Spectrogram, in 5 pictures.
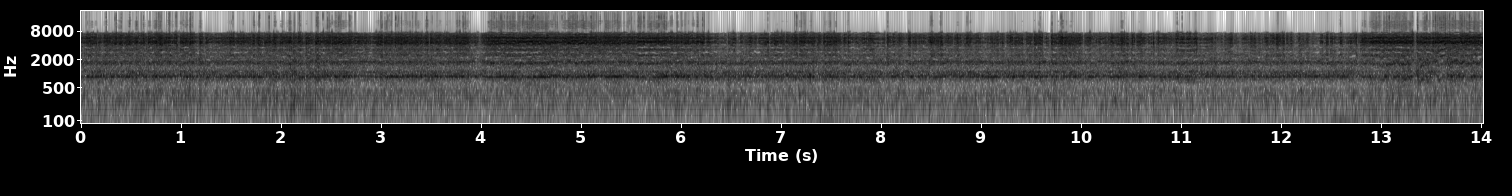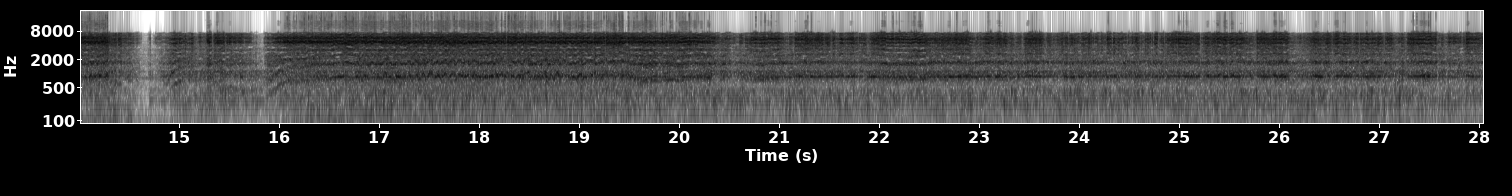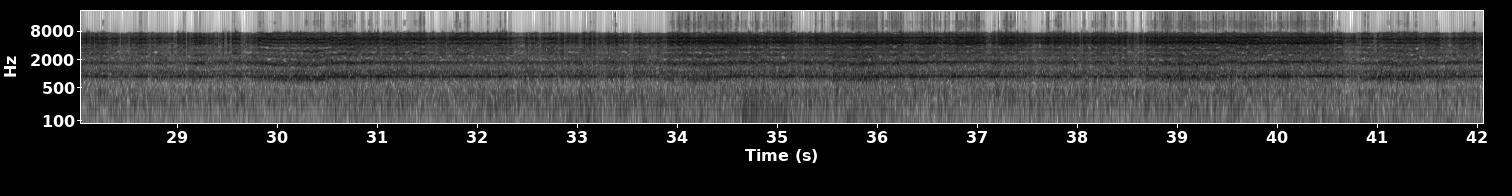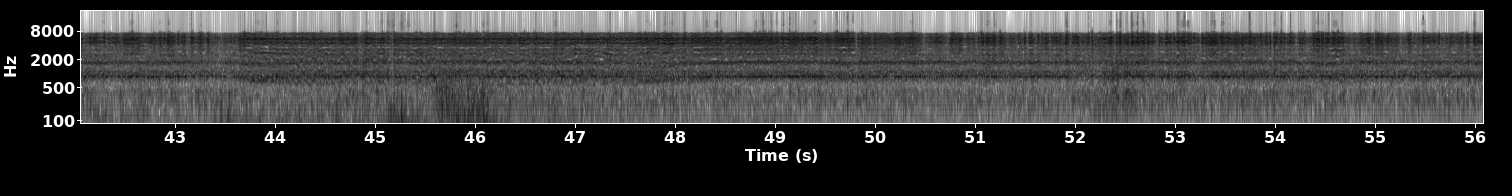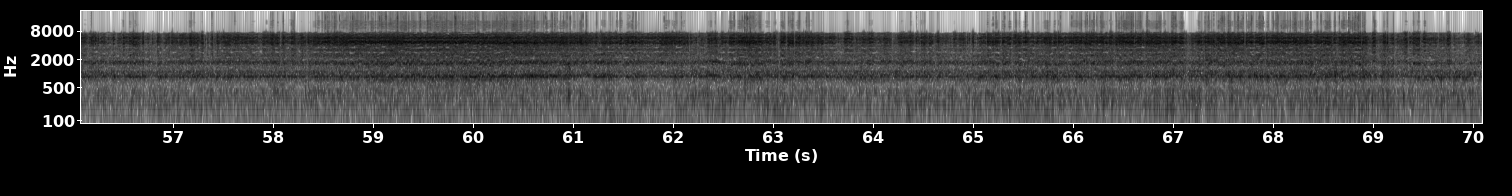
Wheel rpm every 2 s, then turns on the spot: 230, 240, 230, 220, 230, 230, 230, 130, 170, 200, 220, 230, 240, 230, 230, 230, 230, 230, 230, 220, 220, 230, 200, 190, 220, 230, 230, 230, 230, 220, 230, 230, 220, 230, 230.
none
